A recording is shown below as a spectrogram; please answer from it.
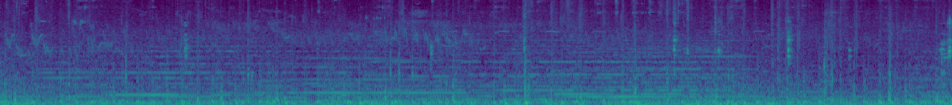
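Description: Hooves of a horse in Kingdom Come: Deliverance clip-clop at a steady walk, quiet and close, over a dense, continuous backdrop of game ambience.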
